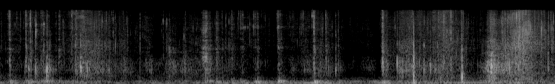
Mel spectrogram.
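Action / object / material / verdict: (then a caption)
scrape / bar of soap / soap / none. A utility blade cuts crunchy flakes off a stamped, solid, light brown dry soap bar. Dry, bright crackling and crinkling scrapes run throughout, with quick crunchy snaps and soft low thuds as pieces break away.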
